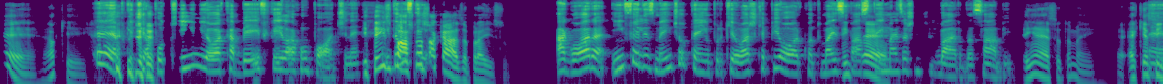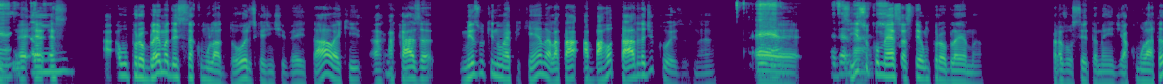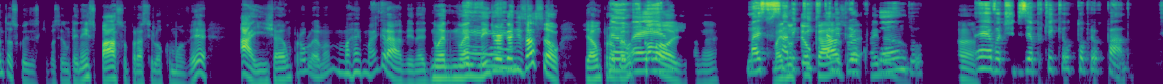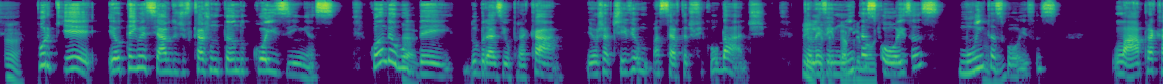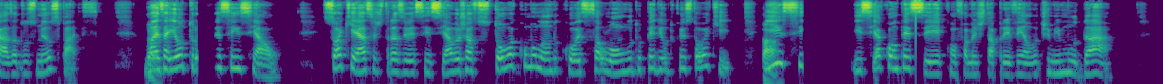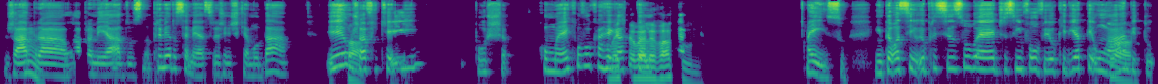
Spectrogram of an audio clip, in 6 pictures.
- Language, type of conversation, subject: Portuguese, advice, Como manter hábitos que evitem acumular coisas em casa?
- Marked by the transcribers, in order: tapping; unintelligible speech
